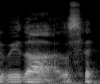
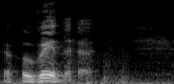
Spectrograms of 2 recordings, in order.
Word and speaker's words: Veda: In English we say Vedas, Veda. The correct word or the pronunciation is Veda.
